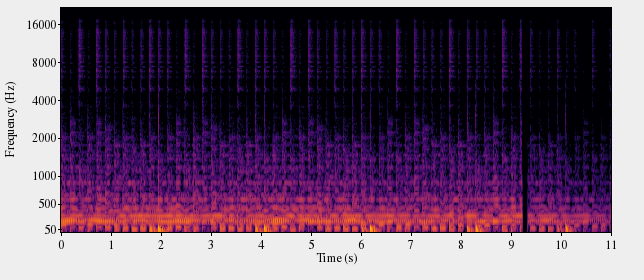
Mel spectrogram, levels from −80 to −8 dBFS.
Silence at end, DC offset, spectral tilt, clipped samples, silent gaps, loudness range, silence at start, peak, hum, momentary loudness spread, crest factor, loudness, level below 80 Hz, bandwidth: 0 s; under 0.1%; -6.5 dB/octave; under 0.1%; 9.23-9.33 s; 3 LU; 0 s; -18 dBFS; none; 7 LU; 18 dB; -37 LUFS; -40 dBFS; 18.5 kHz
